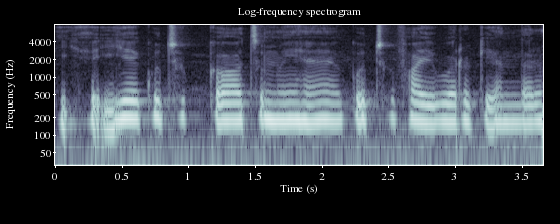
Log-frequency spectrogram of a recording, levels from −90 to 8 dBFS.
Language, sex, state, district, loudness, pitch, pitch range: Hindi, male, Bihar, Vaishali, -13 LUFS, 180 Hz, 170-190 Hz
